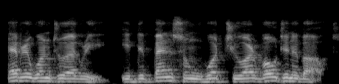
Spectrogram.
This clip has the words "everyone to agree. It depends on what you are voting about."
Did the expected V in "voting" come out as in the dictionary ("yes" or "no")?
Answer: yes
